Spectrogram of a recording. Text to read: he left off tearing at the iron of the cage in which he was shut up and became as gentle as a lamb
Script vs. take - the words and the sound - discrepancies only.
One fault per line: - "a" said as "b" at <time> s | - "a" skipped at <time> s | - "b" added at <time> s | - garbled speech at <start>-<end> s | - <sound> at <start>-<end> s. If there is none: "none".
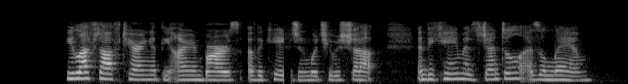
- "bars" added at 2.0 s
- dropout at 2.8-2.9 s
